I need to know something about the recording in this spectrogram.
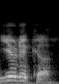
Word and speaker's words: Utica: In Utica or Attica, Utica, how do you say that?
